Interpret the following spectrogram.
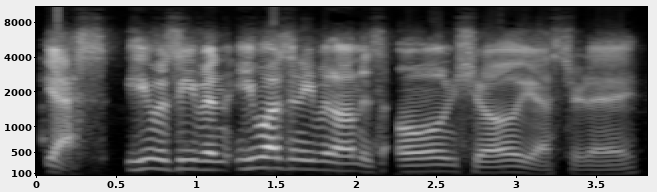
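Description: A man's voice: mid-range voice, very animated, normal speed, fairly bright tone, clean tone. A middle-aged man co-hosting a show from home over a headset, joking sarcastically and swearing in casual banter. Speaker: podcast co-host. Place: home room. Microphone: headset on video call. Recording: dull lo-fi dry call audio.

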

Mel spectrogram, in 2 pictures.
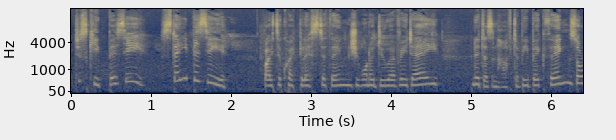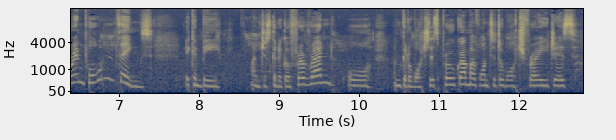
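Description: A woman's voice: on the high side, animated, fairly quick, a little mellow, a little hiss or hum, natural voice. A woman playing a caring, breezy young British friend in an audio drama, chatty and reassuring. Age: young adult. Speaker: actor in a fiction podcast. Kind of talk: naturalistic audio drama dialogue.

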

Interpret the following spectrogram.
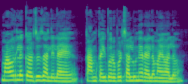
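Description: A troubled adult son in a cartoon, played by a man, speaks in a high male voice with a Varhadi Marathi accent. He sounds homesick, apologising and complaining in a plain family-talk manner. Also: steady tone, brisk. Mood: apologetic, needy. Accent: Varhadi (Vidarbha) Marathi. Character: troubled grown son, homesick debt-ridden city worker. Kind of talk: cartoon family drama dialogue.

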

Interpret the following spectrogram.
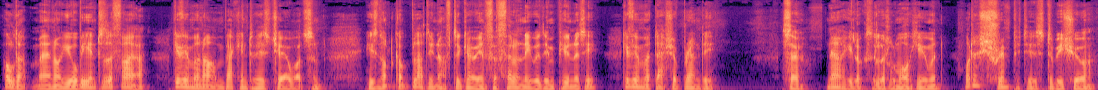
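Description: A man's voice: rumbling low, animated, fairly quick, darkish tone, no room sound, clean studio sound. A man playing a shrewd, commanding, coolly sardonic detective with precise, formal speech in an audiobook dramatic reading. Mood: stern, accusing.

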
